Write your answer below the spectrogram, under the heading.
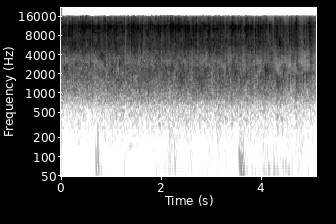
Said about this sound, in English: come on, clap your hands and give God the glory.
